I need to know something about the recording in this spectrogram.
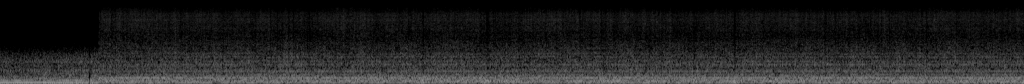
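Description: A motorboat cruises past in the distance.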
